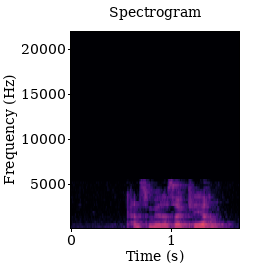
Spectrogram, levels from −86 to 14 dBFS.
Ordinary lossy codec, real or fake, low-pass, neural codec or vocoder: none; real; 5.4 kHz; none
